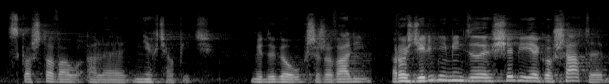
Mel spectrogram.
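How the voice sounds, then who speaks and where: Give me a man reading Scripture and preaching in a solemn, measured voice, with a long church reverb. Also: medium pitch, a bit bright.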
